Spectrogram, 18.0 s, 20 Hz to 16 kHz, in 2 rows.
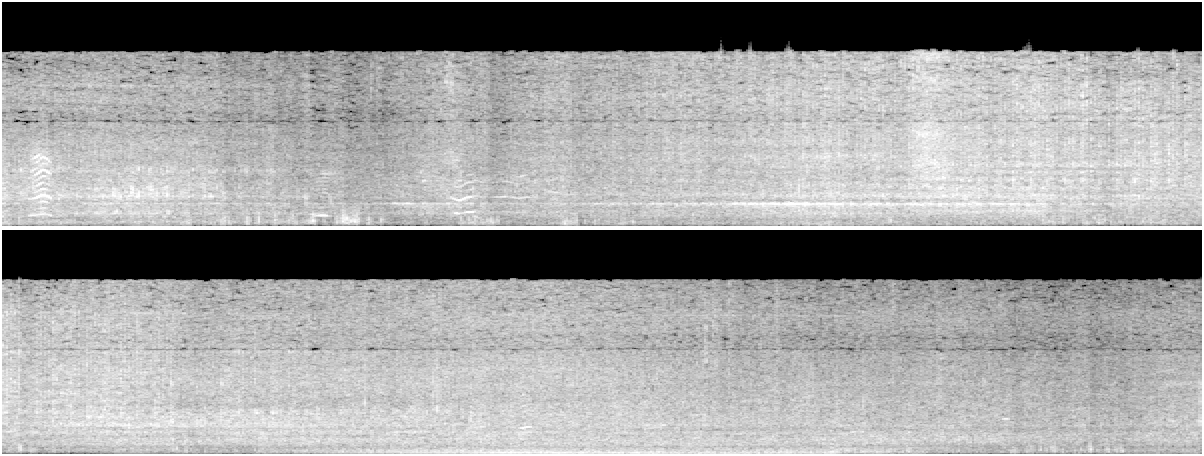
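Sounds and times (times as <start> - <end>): car engines passing slowly: 0.0 - 18.0
pickup truck engine hum: 0.0 - 18.0
road noise: 0.0 - 18.0.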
